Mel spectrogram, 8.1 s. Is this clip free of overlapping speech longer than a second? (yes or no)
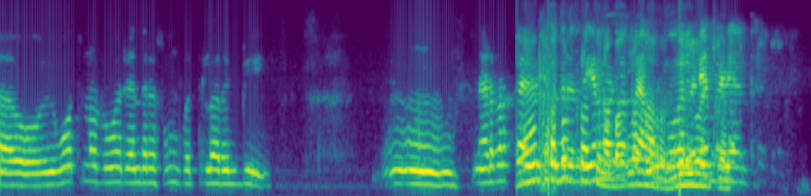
no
